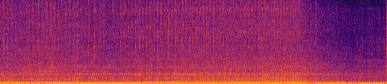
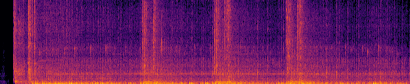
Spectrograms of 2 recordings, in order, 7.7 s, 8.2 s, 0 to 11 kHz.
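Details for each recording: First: 20 HP Tecumseh twin-cylinder racing mower engine with dual 34mm PVK carbs, needle at middle position three, warmed up: an even, steady idle with no misses or surging. Runs smooth at 1,700 RPM. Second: 20 HP Tecumseh twin-cylinder racing mower engine with dual 34mm PVK carbs, throttle snap from zero to 3/4 throttle: steady low run, then sharp blips that bog briefly before picking up. It definitely hesitates; cause not confirmed.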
